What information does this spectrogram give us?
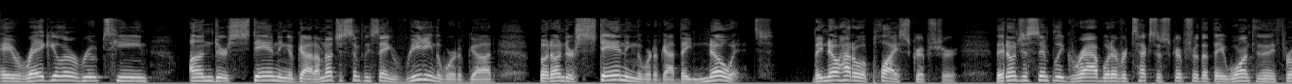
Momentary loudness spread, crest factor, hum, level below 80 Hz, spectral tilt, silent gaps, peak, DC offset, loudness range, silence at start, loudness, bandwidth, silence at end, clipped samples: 8 LU; 18 dB; none; -52 dBFS; -5.5 dB/octave; none; 0 dBFS; 3%; 1 LU; 0 s; -18 LUFS; 9.4 kHz; 0 s; under 0.1%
